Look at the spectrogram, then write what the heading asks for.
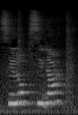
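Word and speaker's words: Psilopsida: इसको जब आप देखना स्टार्ट कीजिएगा, जैसे सिलोप्सिडा, स्फेनोप्सिडा, लाइकोप्सिडा एंड टेरोप्सिडा। P silent होगा हर जगह पे, जहां जहां पे मैं प्रोनाउंसिएशन कर रही हूँ वहां पे क्या होता है, पी साइलेंट होता है।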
